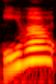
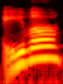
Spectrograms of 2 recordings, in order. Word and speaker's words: Ava: what do you mean wait is it not Eva it's Ava what the bro have I been just mispronouncing why didn't y'all tell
